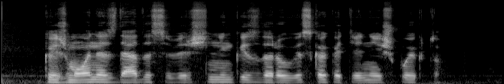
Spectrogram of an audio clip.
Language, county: Lithuanian, Utena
